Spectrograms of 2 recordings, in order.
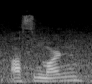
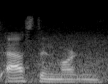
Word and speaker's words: Aston Martin: Austin Martin? It's Aston Martin.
